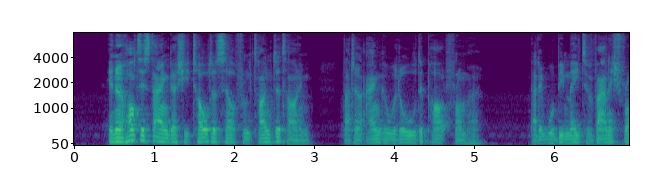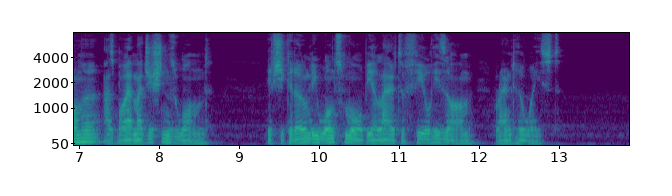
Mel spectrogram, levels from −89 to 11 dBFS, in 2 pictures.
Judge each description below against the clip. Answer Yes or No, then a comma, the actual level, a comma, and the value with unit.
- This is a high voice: No, very low, 85 Hz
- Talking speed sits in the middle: No, fast, 210 wpm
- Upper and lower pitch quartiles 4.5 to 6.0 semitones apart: Yes, average, 5.0 semitones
